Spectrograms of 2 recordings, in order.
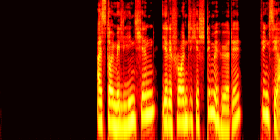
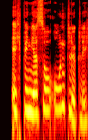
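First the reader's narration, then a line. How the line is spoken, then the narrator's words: Sobbing. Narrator (German): schluchzte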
